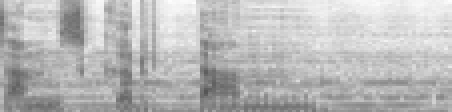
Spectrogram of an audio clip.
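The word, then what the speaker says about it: संस्कृतम्: Or in Sanskrit, it's technically pronounced Samskritam, and it means perfected.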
